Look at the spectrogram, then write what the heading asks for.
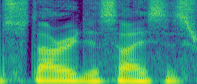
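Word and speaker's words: stare decisis: Well, I mean president's a legal ground, but um star decisis, right? Am I pronouncing that right?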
